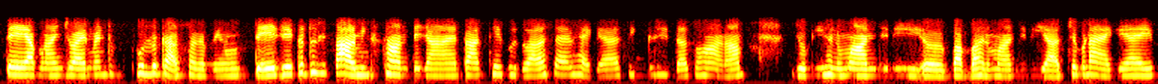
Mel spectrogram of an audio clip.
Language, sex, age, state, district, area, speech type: Punjabi, female, 18-30, Punjab, Mohali, rural, conversation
